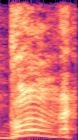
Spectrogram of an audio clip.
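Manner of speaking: boom. Pretend. Co-host joking about showing the wrong way, with a mock gunshot. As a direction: blurt a gunshot noise.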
